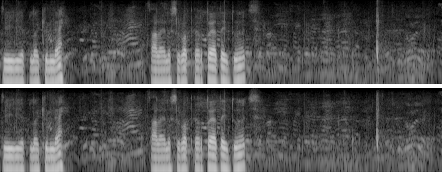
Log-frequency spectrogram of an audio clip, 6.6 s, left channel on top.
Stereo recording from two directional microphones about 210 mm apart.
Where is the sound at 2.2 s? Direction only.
5° left (ahead or behind).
